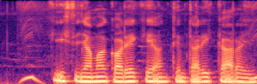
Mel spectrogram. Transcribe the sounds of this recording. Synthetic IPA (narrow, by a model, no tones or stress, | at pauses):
kiɪst̪d͡ʒaːmakəɽekeə̰nt̪imt̪a̰ːɾikka̰ɾəɦi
